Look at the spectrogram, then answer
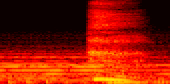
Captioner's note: Zahn Sigh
